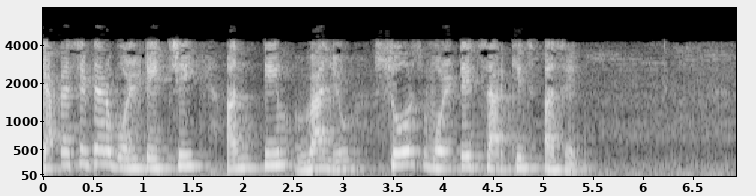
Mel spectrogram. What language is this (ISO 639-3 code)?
mar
